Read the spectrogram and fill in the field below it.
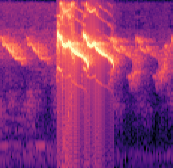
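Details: A white-eye gives its call, a general calling note to other white-eyes: a short, high, thin, quick descending double note lasting about half a second, over quiet background.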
